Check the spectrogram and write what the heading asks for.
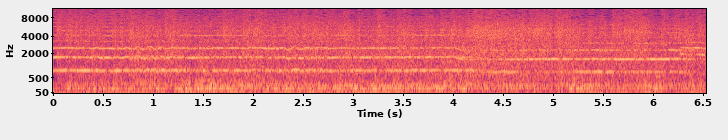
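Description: A string of firecrackers crackling on the street, with a loud held note from a reedy wind instrument over it that steps down in pitch about four seconds in.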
